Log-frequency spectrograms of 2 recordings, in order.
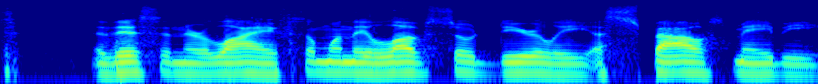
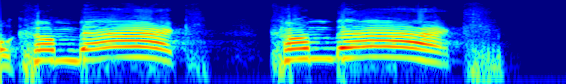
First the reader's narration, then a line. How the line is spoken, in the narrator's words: heart-rending wail is filled with despair, with only the mocking echoes to underscore its sad frustration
